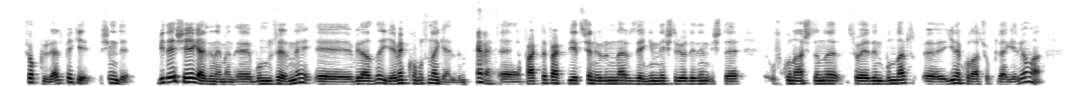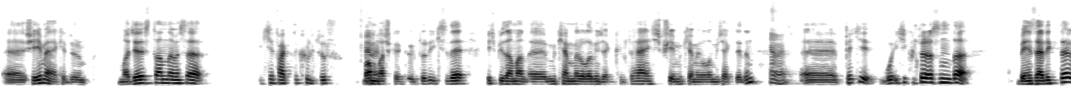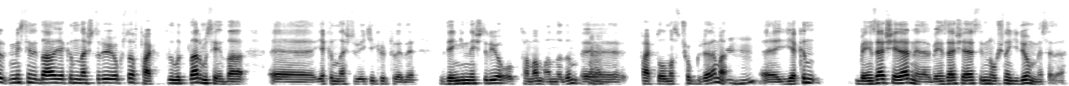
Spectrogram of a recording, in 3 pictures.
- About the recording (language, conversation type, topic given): Turkish, podcast, İki kültür arasında olmak nasıl hissettiriyor?
- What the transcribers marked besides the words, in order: other background noise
